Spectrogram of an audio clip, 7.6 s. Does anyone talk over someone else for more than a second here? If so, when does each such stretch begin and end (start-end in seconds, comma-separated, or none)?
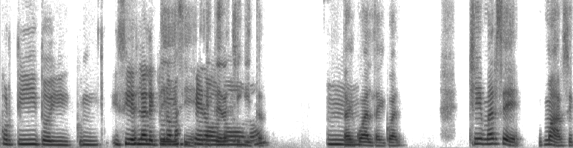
2.1-3.5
